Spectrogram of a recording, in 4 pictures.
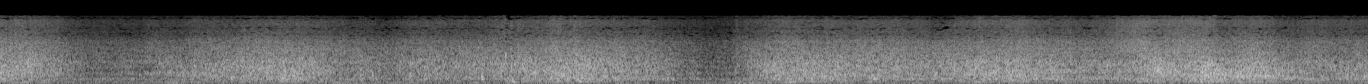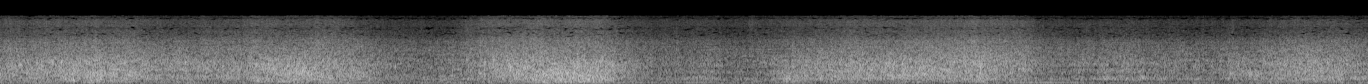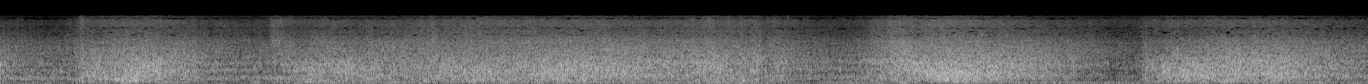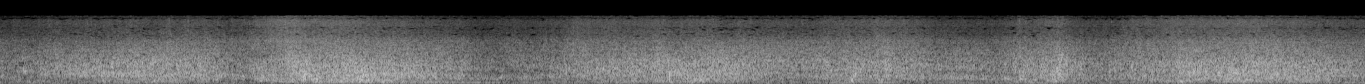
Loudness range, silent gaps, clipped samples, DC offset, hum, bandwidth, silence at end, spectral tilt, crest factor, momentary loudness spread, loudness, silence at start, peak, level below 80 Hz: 4 LU; none; under 0.1%; 0.4%; none; 10.5 kHz; 0 s; -3.5 dB/octave; 18 dB; 10 LU; -20 LUFS; 0 s; -2 dBFS; -42 dBFS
